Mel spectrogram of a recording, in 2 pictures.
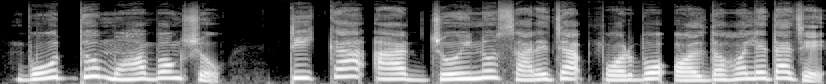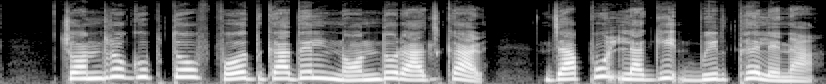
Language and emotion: Santali, neutral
